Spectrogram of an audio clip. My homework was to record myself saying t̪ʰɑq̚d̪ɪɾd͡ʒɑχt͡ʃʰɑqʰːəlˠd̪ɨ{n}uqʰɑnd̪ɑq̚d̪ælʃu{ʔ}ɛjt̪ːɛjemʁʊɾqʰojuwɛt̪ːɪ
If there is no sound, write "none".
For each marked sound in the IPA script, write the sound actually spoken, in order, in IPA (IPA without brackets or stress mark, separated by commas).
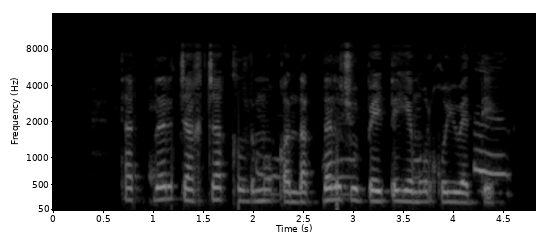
m, p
